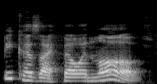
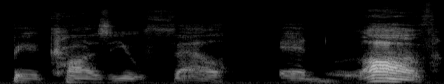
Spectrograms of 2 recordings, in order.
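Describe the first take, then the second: First: Louder, earnest declaration; sincere answer. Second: Low, slow, scornful growl; mock his words with a growl; growled mockery. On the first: Acted. Nephew explaining his marriage to Scrooge, sincere. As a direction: say it openly, with feeling. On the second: Scrooge mocking his nephew's reason, low growl. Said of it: "growled Scrooge".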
